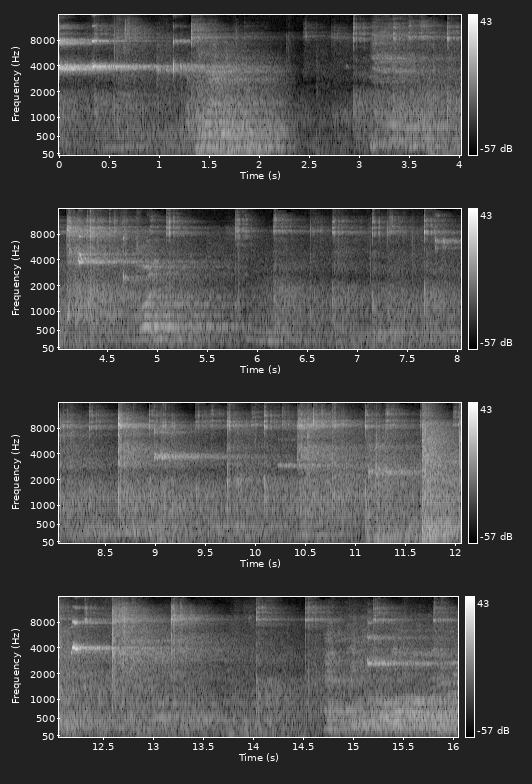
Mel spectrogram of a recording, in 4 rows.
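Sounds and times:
short high squeaks: 0:00.0 - 0:01.6, 0:04.2 - 0:05.0, 0:12.2 - 0:12.6
table tennis balls clicking: 0:02.4 - 0:11.4.

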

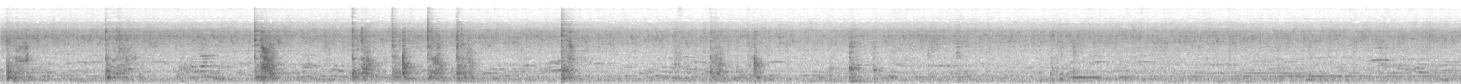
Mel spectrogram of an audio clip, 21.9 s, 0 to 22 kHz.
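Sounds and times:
metal spatula scraping a pan: 0:00.0 - 0:07.8, 0:08.4 - 0:09.4, 0:10.1 - 0:11.8
vegetables sizzling in a hot pan: 0:00.0 - 0:21.9.

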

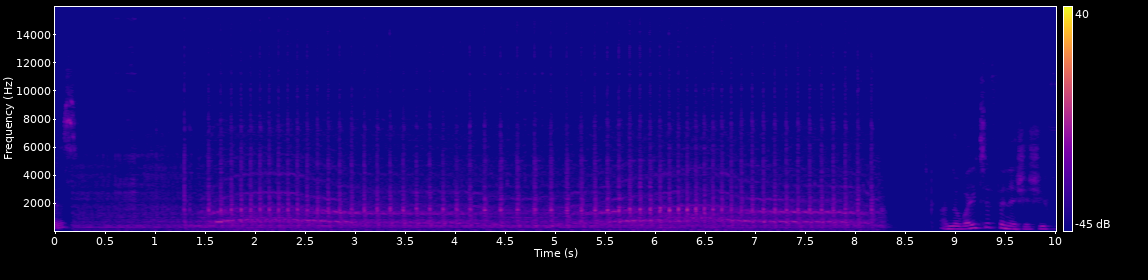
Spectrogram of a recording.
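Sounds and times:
sewing machine stitching: 0:00.0 - 0:08.4.

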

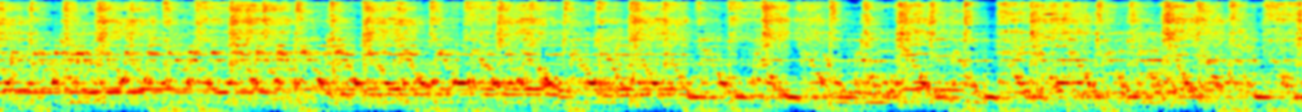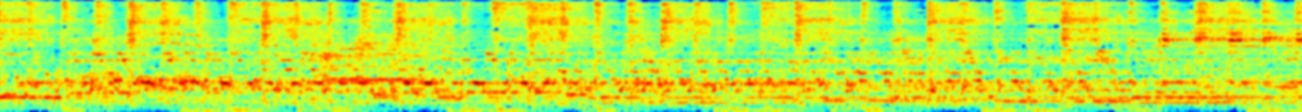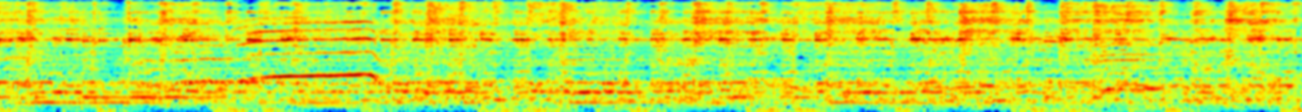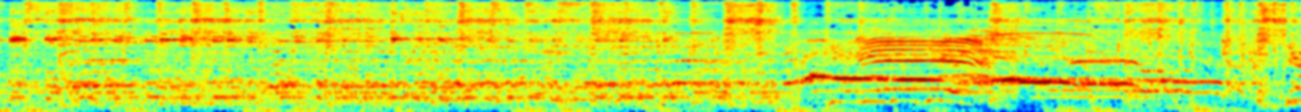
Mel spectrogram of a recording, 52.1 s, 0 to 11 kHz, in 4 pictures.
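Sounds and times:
bowed fiddle: 0:00.0 - 0:48.7
banjo picking: 0:00.0 - 0:51.0
acoustic guitar: 0:00.0 - 0:52.0.

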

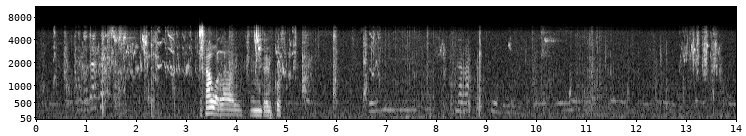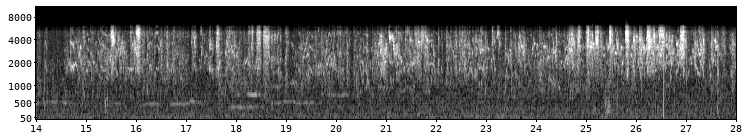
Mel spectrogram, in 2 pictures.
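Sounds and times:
budgerigars chattering: 0:00.3 - 0:06.9, 0:12.9 - 0:28.0.

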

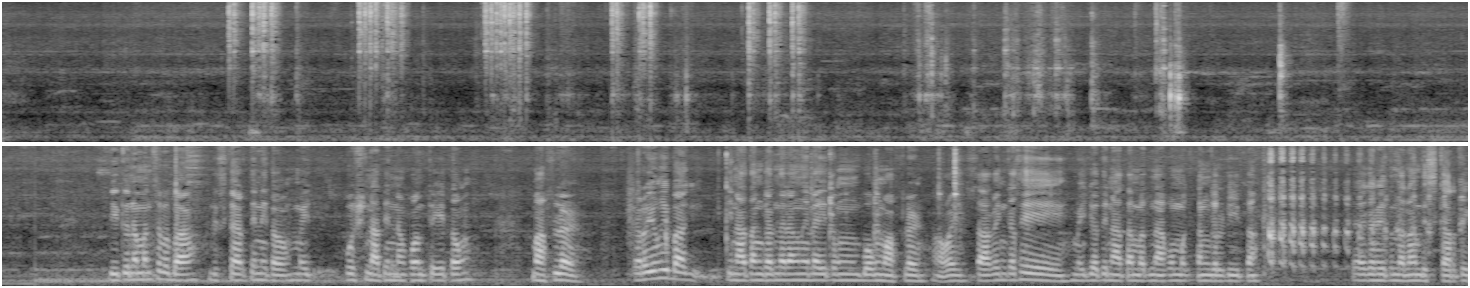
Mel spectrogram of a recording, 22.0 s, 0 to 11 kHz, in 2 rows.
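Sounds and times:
ratchet wrench clicking: 0:01.7 - 0:06.1.

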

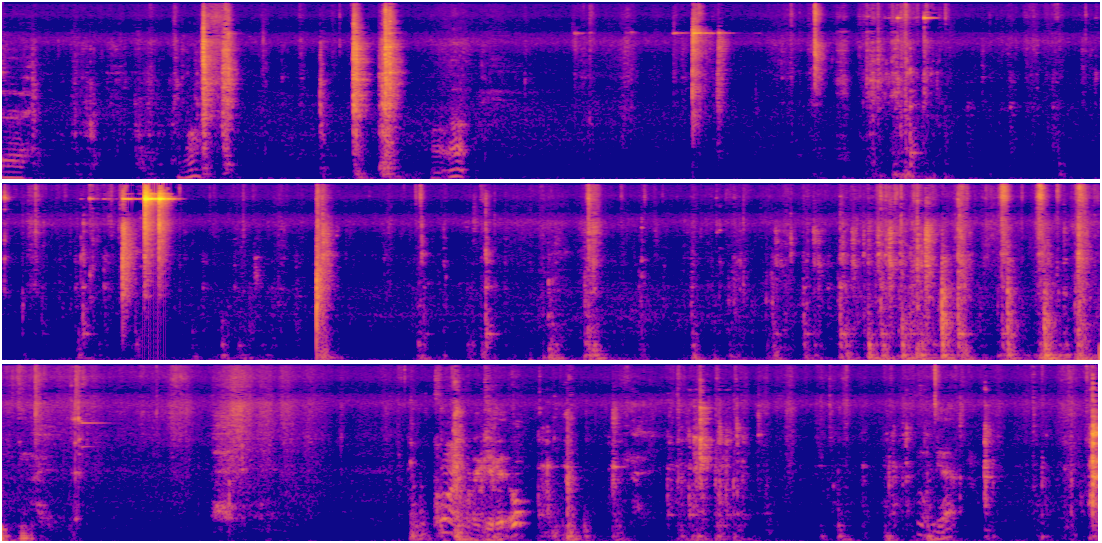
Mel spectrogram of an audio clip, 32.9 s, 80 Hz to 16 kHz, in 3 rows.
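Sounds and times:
hand tools clinking on metal: 0:11.8 - 0:12.8.

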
